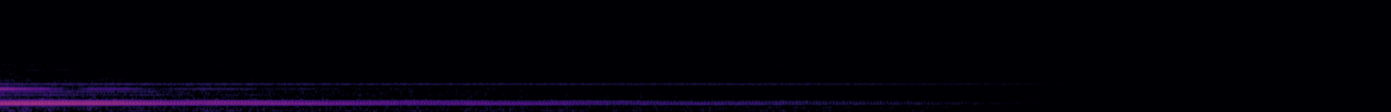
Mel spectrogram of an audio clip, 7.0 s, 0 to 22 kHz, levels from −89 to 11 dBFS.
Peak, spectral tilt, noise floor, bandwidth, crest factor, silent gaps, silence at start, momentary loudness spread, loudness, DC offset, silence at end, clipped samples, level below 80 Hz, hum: -38 dBFS; -5 dB/octave; under -90 dBFS; 16.5 kHz; 18 dB; none; 0 s; 20 LU; -54 LUFS; under 0.1%; 2 s; under 0.1%; -88 dBFS; 60 Hz at -90 dBFS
